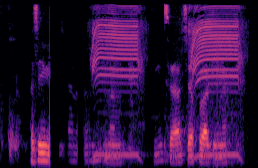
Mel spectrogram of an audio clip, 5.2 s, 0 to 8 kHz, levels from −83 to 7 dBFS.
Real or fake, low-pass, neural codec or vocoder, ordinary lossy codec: real; 7.2 kHz; none; MP3, 64 kbps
